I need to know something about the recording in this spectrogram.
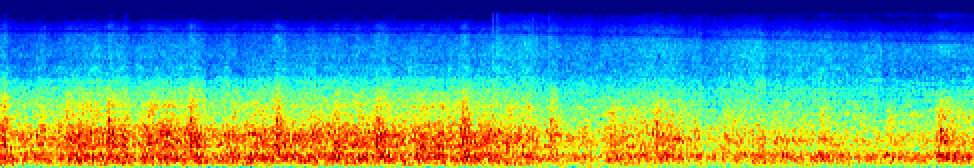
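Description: A train rumbles past close by at speed.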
